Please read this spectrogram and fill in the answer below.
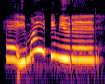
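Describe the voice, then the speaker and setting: A woman's voice: very high voice, lively intonation, takes it slowly. A woman hosting a live online event in an effusive, casual, chatty way. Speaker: host of an online celebration event.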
